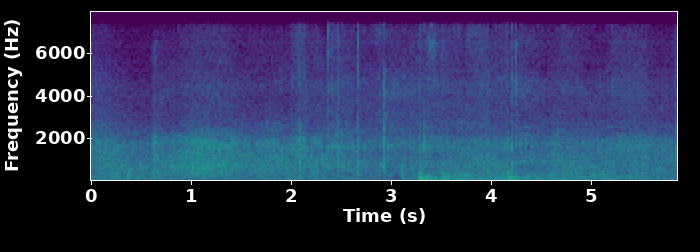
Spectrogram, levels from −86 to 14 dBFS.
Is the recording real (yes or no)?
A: no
